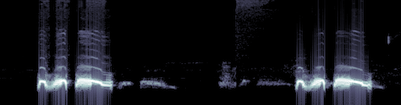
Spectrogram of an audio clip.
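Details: Female spotted dove used as a decoy, calling to attract males: two rounds of loud, hollow, wavering coos, each a short double note followed by a longer falling coo, with a soft quieter coo between rounds.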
